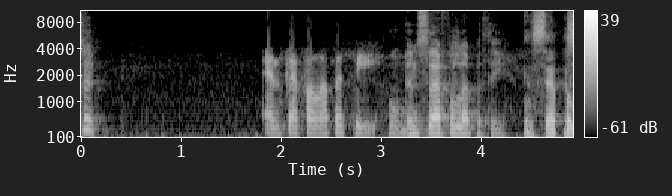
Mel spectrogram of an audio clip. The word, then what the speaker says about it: encephalopathy: How do you pronounce it? Encephalopathy.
